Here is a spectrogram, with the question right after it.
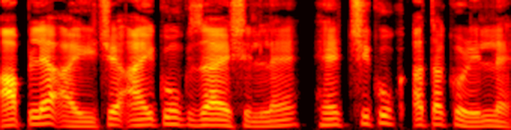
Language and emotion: Goan Konkani, neutral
